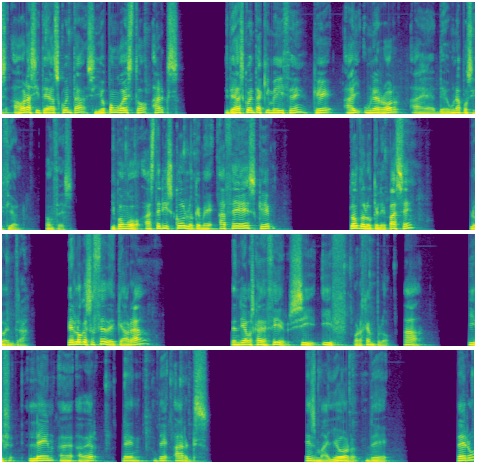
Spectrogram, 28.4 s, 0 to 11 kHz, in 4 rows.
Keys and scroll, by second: 0.3-2.0 typing, 8.7-9.7 typing, 13.4-14.2 typing, 16.6 o, 19.1-20.9 typing, 22.6-26.4 typing, 28.2 typing.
